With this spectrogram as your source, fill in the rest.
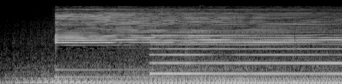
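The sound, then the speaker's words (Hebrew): A car horn blares in one long, loud, sustained blast, starting after a short moment of background rumble and thickening partway through, held until the end. “אני יכול לצפור יותר חזק.”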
